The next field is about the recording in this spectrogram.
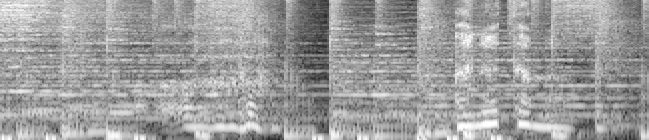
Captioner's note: awkward laugh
